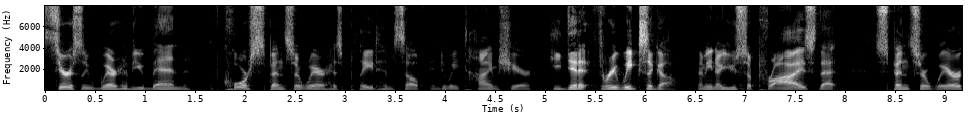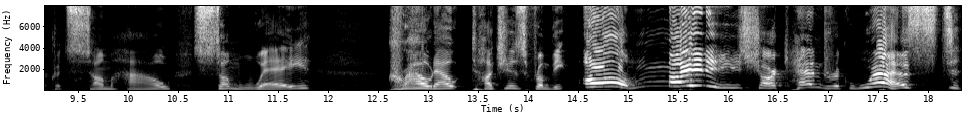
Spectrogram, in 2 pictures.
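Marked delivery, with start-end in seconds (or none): 10.6-18.3 animated, swooping, raised voice climbing higher. Speaking to a co-host in front of an audience, with a raised voice. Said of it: "Just raised my voice again".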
